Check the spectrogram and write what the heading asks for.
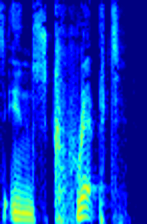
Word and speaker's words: Inscryption: And that is Inscrypt, like a crypt, Shun. That's how it's spelled.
